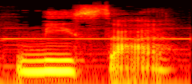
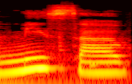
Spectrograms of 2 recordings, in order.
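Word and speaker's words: Mhysa: at number 18 i have the name misa spelled m-h-y-s-a and this is what the freed slave population of yunkai calls deniers when she frees them and they express their gratitude by calling her misa which means mother in their language the next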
